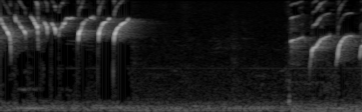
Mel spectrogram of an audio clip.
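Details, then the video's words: Timbrado canary giving short bursts of high, downward-curving chirps, a long pause, then a few rising swept notes. "canary timbrado"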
